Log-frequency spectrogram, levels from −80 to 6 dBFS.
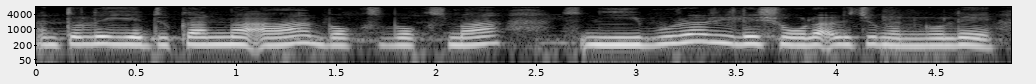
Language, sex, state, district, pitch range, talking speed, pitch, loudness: Wancho, female, Arunachal Pradesh, Longding, 205-225 Hz, 185 wpm, 210 Hz, -14 LUFS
